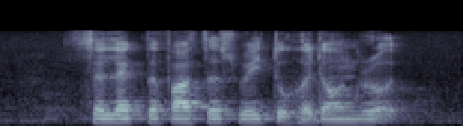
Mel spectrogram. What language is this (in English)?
English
